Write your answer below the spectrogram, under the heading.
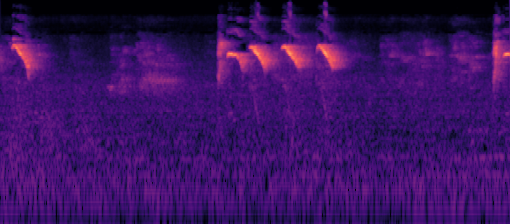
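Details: Female ruby-throated bulbul (cucak rante emas), a lively singer kept as a tutor for training other songbirds; clear high whistled notes sliding downward, a quick run of four in a row near the middle, with scattered softer chirps between.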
